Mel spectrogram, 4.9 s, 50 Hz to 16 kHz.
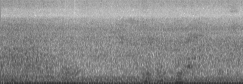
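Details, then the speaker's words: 2013 Ram 3500 6.7L Cummins idling after fan clutch replacement; low, even diesel idle rumble with a steady beat and no loud fan roar; now idling normally. "Now remember, it already sounds better at idle, and look at what we got now."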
